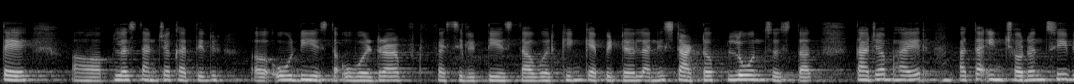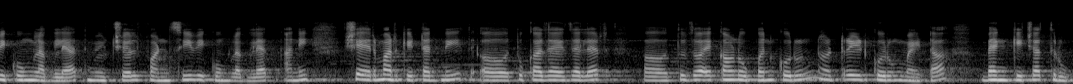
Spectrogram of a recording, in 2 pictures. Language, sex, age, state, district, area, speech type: Goan Konkani, female, 30-45, Goa, Bardez, urban, spontaneous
